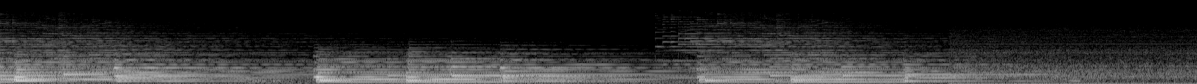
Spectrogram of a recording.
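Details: Keyboard music like a harpsichord or piano, playing plucked chords in phrases that fade and restart, with no snoring audible.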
